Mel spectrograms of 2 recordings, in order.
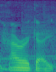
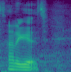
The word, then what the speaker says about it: Harrogate: I've been pronouncing it wrong all week. I've been saying Harrogate. – Oh, like we got somebody last night, actually. Well, let's hear him now. That's how you say Harrogate.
